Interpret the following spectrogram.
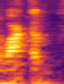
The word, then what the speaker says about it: Wacom: James, how do you pronounce this brand that makes this monitor? A Wacom.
